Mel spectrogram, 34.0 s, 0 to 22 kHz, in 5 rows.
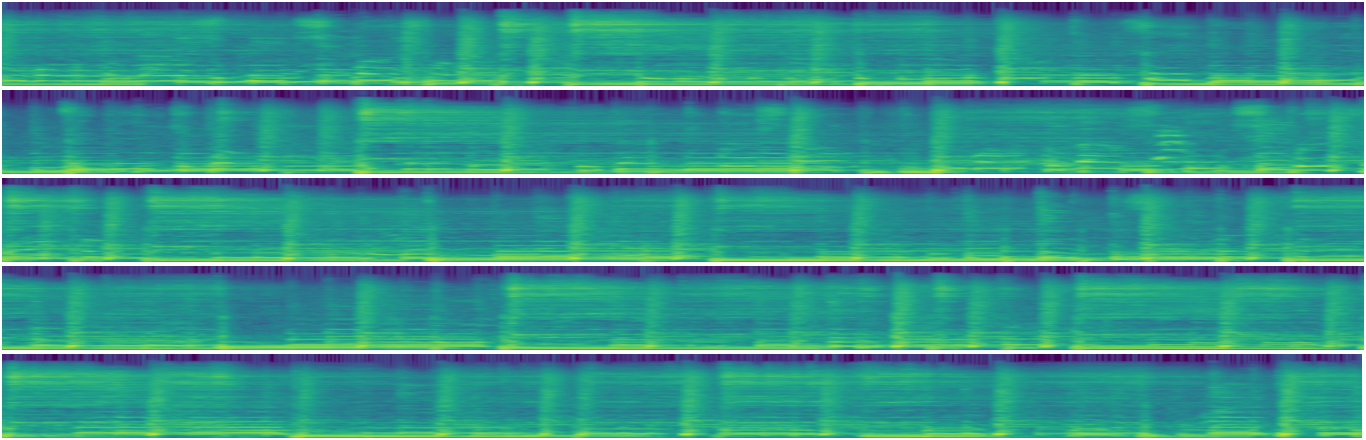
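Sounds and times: bass line: 0.0 - 34.0
drum beat: 0.0 - 34.0
electric guitar playing: 0.0 - 34.0.

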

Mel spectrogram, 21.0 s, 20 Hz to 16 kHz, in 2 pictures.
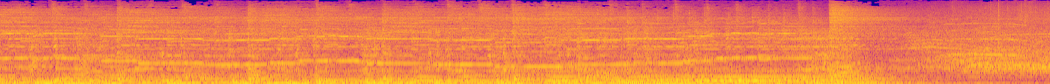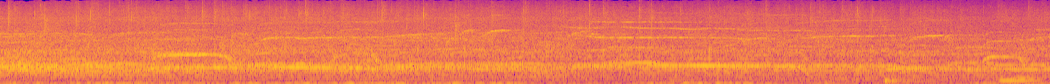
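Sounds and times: crowd applauding and cheering: 0.0 - 21.0
crowd whistling: 0.0 - 21.0.

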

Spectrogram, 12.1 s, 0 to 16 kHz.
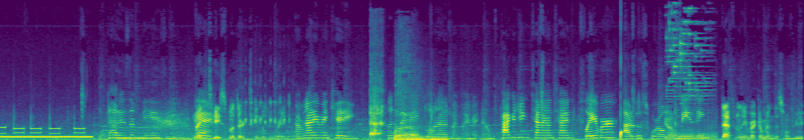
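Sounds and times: telephone dial tone: 0.0 - 1.4.

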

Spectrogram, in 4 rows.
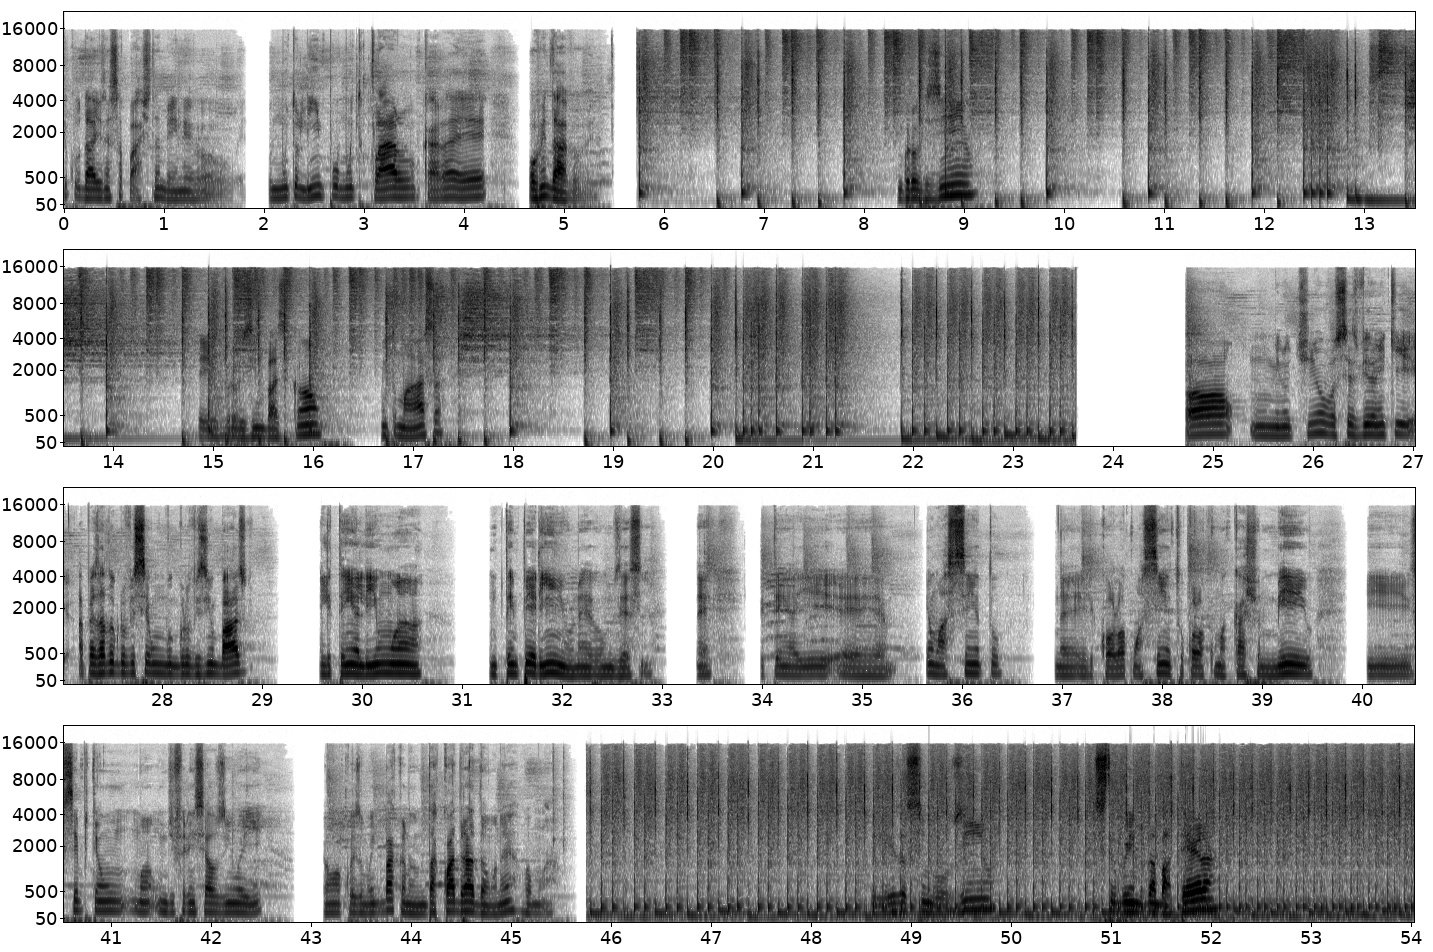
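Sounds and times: drum kit solo: 5.8 - 23.6, 45.8 - 54.0.

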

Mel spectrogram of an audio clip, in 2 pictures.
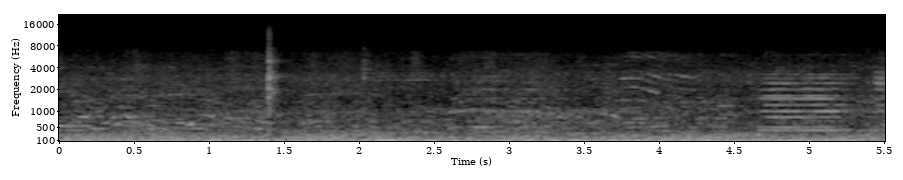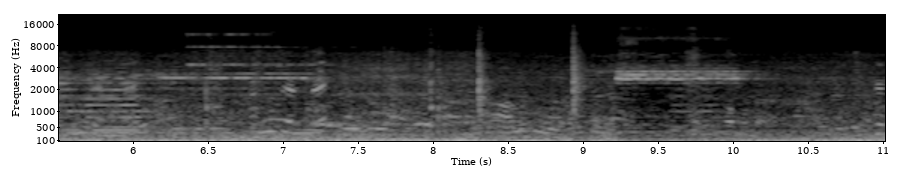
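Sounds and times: low traffic rumble: 0.0 - 11.0
vehicle horns tooting: 4.6 - 7.3, 9.2 - 10.2.

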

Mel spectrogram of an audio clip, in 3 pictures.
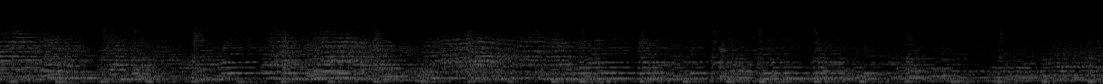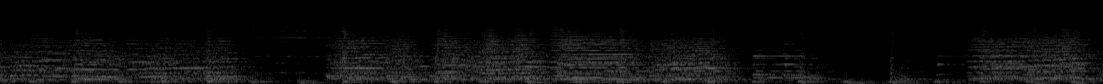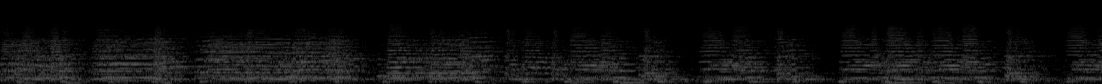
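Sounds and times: jazz big band playing: 0.0 - 33.0.

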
